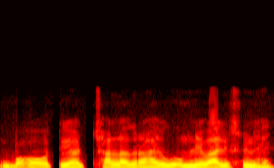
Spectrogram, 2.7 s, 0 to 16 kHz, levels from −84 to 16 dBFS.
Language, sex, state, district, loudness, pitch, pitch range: Hindi, male, Bihar, Muzaffarpur, -12 LUFS, 120 Hz, 115-120 Hz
